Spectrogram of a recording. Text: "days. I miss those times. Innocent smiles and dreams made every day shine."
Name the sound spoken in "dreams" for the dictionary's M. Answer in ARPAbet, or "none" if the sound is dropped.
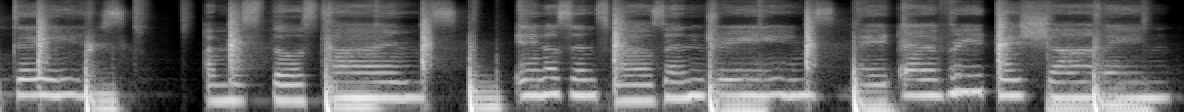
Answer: M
